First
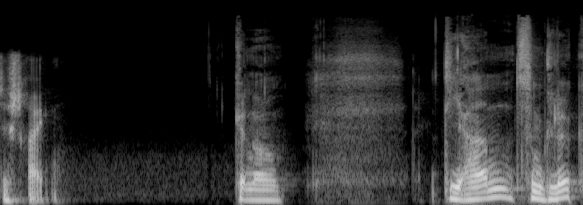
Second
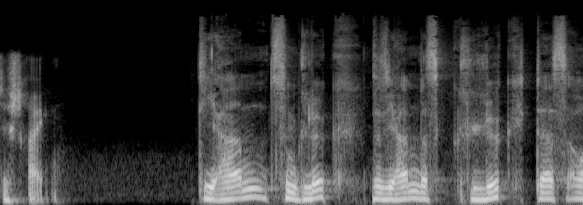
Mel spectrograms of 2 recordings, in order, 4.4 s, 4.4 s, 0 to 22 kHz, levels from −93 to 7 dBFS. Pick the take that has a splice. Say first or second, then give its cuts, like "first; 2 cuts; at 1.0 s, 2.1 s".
second; 2 cuts; at 1.4 s, 2.8 s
